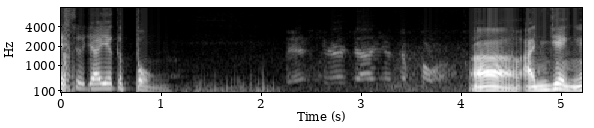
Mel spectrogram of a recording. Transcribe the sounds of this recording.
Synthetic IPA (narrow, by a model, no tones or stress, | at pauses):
asəd͡ʒajakəpɔŋ | ʔaã̰ɲd͡ʒɛŋ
